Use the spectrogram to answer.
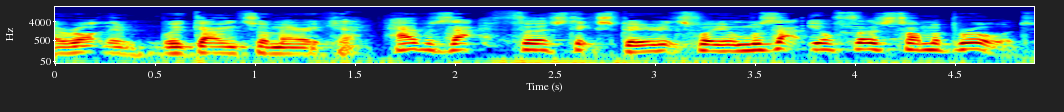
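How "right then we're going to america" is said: usual speaking voice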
